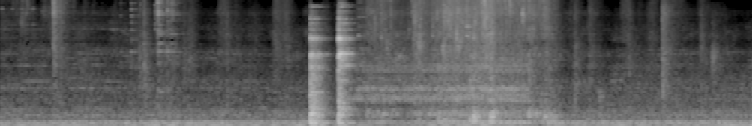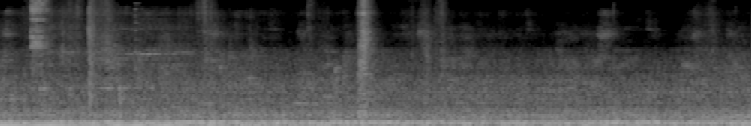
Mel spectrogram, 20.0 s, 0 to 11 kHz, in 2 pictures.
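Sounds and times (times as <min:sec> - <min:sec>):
dishes clattering: 0:04.2 - 0:05.1.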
